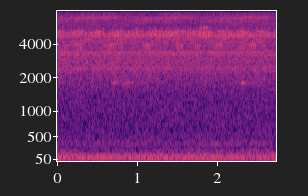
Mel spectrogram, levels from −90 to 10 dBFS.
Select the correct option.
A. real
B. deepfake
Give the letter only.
A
